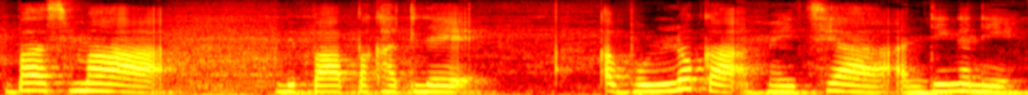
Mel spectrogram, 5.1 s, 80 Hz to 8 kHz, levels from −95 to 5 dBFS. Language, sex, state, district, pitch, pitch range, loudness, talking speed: Mizo, female, Mizoram, Aizawl, 200 Hz, 195-220 Hz, -15 LUFS, 140 wpm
